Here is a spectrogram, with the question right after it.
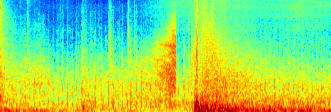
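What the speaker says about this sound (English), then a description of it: "Rockets." Rocket explosions in a World War II shooter on the Utah Beach map amid distant gunfire, with a rising whoosh and then a heavy close blast that leaves a rumbling roar, no voices.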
